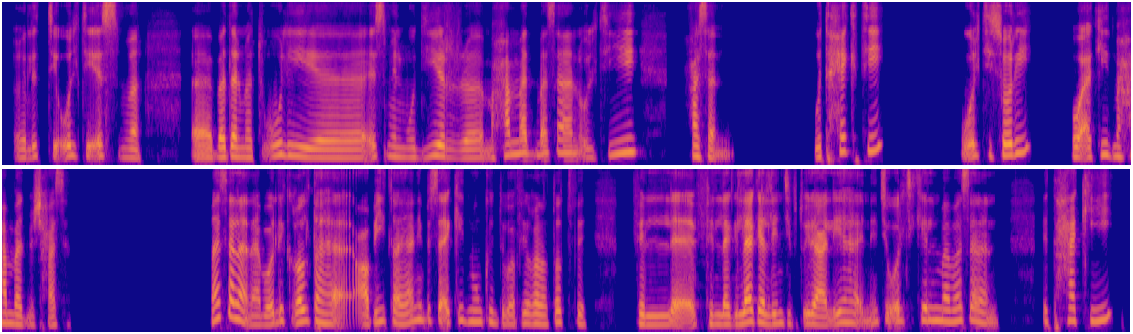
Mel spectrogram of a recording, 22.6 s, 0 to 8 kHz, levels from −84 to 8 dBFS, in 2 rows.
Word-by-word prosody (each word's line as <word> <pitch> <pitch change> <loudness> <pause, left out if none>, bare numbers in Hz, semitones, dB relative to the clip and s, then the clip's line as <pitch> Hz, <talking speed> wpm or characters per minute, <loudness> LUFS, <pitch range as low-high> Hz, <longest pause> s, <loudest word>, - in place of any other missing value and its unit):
غلطتِ 155 +5 -5
قلتِ 185 -1 -2
اسم 160 -5 +1 0.6
آآ 80 +1 +2
بدل 175 +1 +4
ما 165 0 -3
تقولي 185 -3 -1 0.5
اسم 185 0 -2
المدير 170 +3 0 0.4
محمد 205 +6 -1
مثلًا، 120 -6 -1
قلتيه 225 - -1 0.5
حسن 190 +4 -1 0.9
وضحكتِ، 265 +1 0 0.9
وقلتِ 200 0 -2
سوري 210 - +4 0.4
هو - - +5
أكيد 210 -3 0
محمد 180 -2 0
مش 160 - +2
حسن. 155 +2 -5 1.4
مثلًا 280 -4 +5
أنا 160 - 0
باقول 160 +3 0
لِك 225 +1 -5
غلطة 210 +2 +4
ه 180 -2 +1
عبيطة 205 +2 +1
يعني 190 +8 0
بس 230 -2 -5
أكيد 220 +3 +1
ممكن 210 -1 -4
تبقى - - -4
في 185 - -5
غلطات 180 +3 0
في 170 - -6 0.5
في 175 - 0
ال 155 -1 +2
في 175 - -7
اللجلجة 170 +5 +6
اللي 175 -2 +1
أنتِ 185 0 -4
بتقولي 175 +2 0
عليها، 190 +6 +3
إن 220 - -9
أنتِ 205 0 -6
قلتِ 220 - -3
كلمة 230 -2 +1
مثلًا 225 +2 -1 0.5
إضحكي 230 - -1
190 Hz, 135 wpm, -23 LUFS, 170-215 Hz, 1.4 s, اللجلجة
